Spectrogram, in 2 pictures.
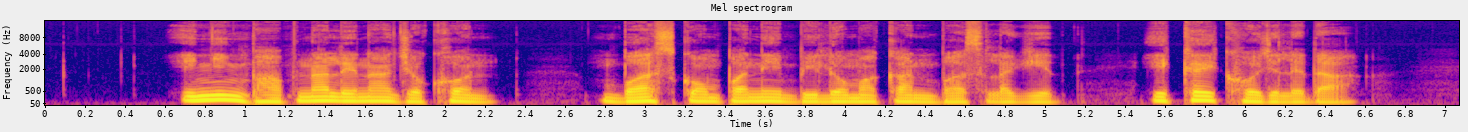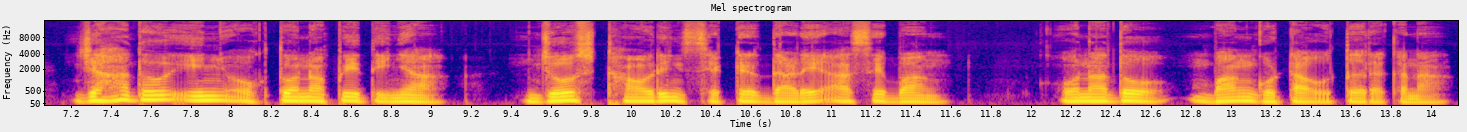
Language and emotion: Santali, sad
